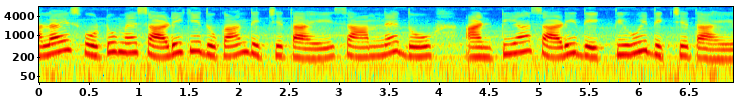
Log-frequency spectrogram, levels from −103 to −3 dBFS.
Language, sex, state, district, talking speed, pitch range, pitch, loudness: Hindi, female, Maharashtra, Pune, 145 wpm, 210-270 Hz, 230 Hz, -16 LUFS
